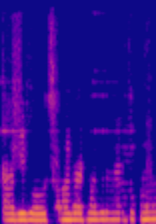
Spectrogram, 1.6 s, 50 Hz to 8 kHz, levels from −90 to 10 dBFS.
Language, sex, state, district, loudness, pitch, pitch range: Hindi, female, Bihar, Jamui, -25 LUFS, 230 Hz, 225-235 Hz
